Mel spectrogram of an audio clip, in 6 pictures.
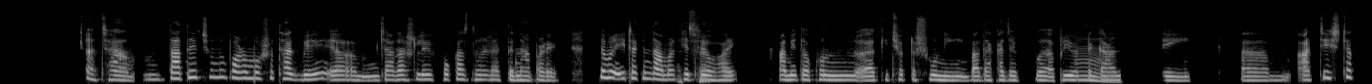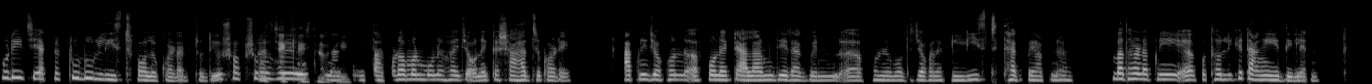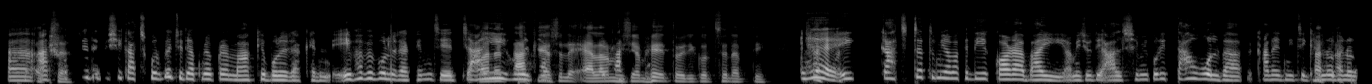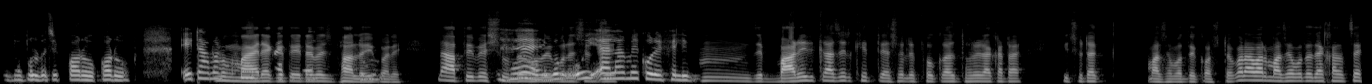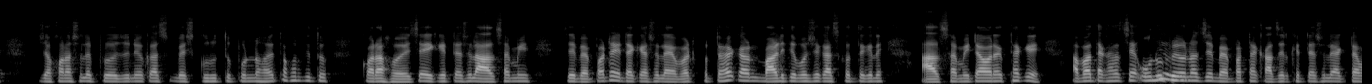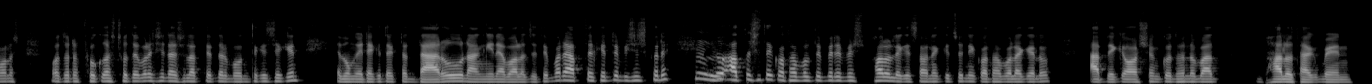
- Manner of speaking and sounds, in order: scoff; laughing while speaking: "হিসেবে"; chuckle; chuckle
- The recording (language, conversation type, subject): Bengali, podcast, বাড়িতে কাজ করার সময় মনোযোগ ধরে রাখেন কীভাবে?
